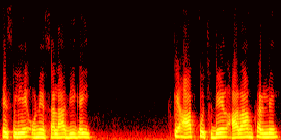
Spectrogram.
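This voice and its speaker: A woman giving a devotional talk, retelling a story in a measured, reverent way. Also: medium pitch, flat delivery, smooth. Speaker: spiritual speaker. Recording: narrow phone-like lo-fi audio.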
